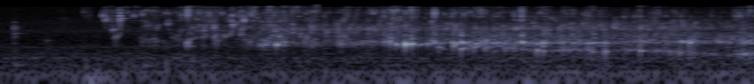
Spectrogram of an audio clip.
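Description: Cold water pours steadily into a container, starting after a brief quiet moment and continuing as a bright, splashing gush with no voices.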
